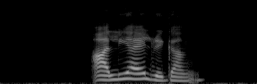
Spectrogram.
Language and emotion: Assamese, neutral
